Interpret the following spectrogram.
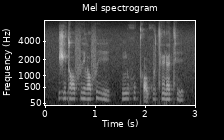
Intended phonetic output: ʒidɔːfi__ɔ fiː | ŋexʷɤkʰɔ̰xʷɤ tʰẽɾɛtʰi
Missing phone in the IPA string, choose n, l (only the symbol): l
